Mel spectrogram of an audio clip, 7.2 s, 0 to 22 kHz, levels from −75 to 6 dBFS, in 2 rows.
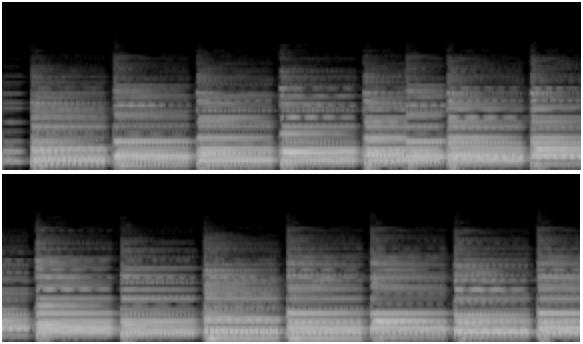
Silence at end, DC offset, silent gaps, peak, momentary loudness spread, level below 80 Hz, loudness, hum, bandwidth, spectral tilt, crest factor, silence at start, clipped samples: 0 s; under 0.1%; none; -6 dBFS; 2 LU; -46 dBFS; -18 LUFS; none; 7 kHz; -8 dB/octave; 12 dB; 0 s; under 0.1%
